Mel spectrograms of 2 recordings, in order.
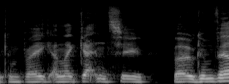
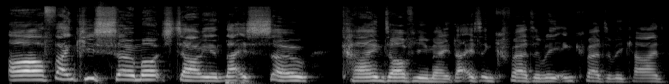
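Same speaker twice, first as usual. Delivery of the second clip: overwhelmed thanks; 6 semitones higher, 11 dB louder than usual. Real, not acted. Thanking a donor for money.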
